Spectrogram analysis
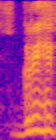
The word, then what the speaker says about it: गृह: कुछ अगर इन्हें शुद्ध रूप से उच्चारण न किया जाए तो एक जैसे ही लगेंगे ग्रह, लेकिन यदि इनका शुद्ध रूप से उच्चारण किया जाए तो भी इनमें बहुत ही थोड़ा सा अंतर होता है, इसीलिए इन्हें कहा जाता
